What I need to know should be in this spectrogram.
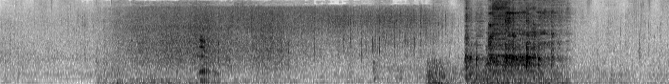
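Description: Waves wash and splash against a ship's hull.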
